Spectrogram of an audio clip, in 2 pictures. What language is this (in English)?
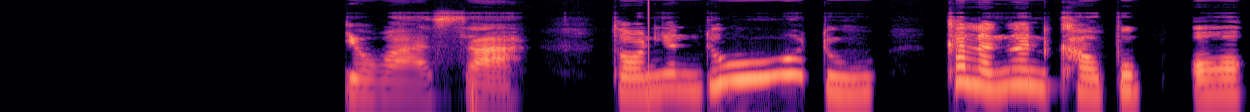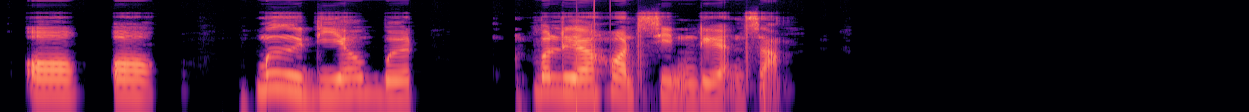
Thai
